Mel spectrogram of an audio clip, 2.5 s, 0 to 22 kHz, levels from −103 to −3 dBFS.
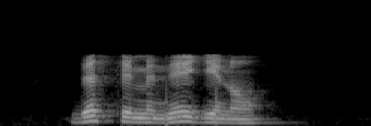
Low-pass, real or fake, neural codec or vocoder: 3.6 kHz; real; none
